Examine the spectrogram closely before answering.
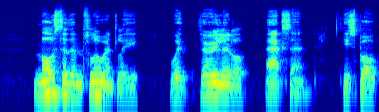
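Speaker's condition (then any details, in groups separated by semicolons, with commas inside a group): No condition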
